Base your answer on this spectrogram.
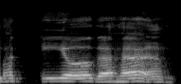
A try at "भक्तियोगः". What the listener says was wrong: Third line again, your bhakti yogaha, you're saying it's bhakti yogas twamula deva. Visarga will take a is sound if you have a visarga there.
